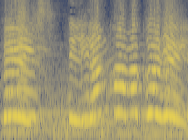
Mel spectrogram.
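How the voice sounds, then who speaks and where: A woman voicing a caring, earnest young female bird in a children's cartoon, squeaky and pleading. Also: steady tone, measured pace. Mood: gentle scolding. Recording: loud music behind the voice.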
